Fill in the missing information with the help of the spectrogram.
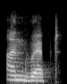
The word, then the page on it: unwept: Indian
